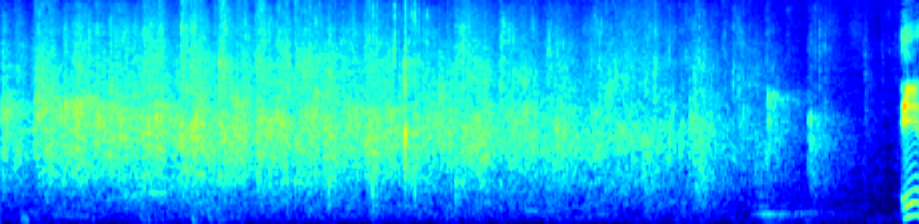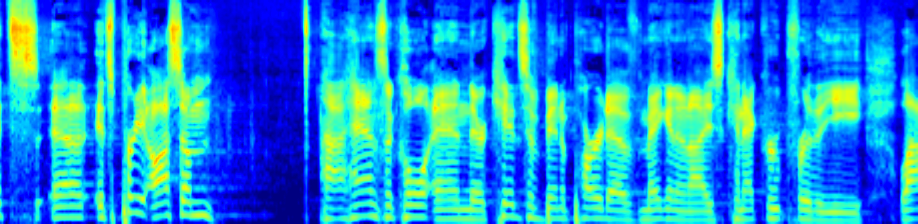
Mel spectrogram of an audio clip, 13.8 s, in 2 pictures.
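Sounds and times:
audience applause: 0:00.0 - 0:06.6
speech: 0:06.8 - 0:08.6, 0:09.3 - 0:13.7.

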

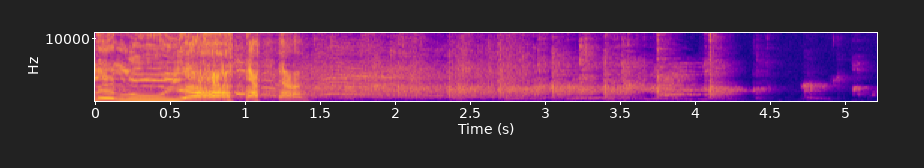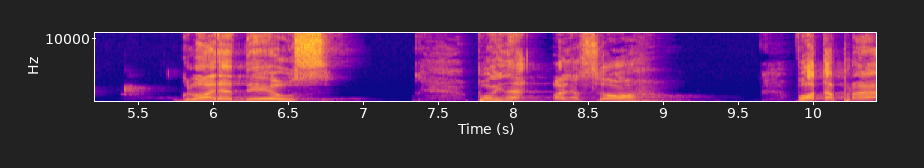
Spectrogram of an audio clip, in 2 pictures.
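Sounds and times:
speech: 0:00.0 - 0:01.6, 0:05.8 - 0:06.8, 0:07.8 - 0:09.0, 0:09.9 - 0:10.4
laughter: 0:00.5 - 0:02.1
audience applause: 0:01.0 - 0:04.5.

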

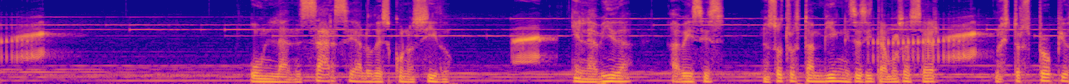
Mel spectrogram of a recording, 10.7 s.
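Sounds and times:
chorus of frogs: 0:00.0 - 0:01.4, 0:03.6 - 0:10.6
frogs croaking: 0:00.0 - 0:10.6
speech: 0:02.5 - 0:04.7, 0:05.7 - 0:10.6.

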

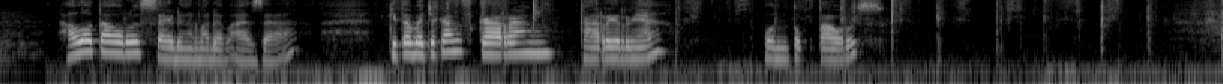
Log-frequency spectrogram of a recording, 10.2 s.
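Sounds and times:
speech: 0:00.5 - 0:02.6, 0:03.2 - 0:05.7, 0:06.4 - 0:07.4
tarot cards being shuffled: 0:03.3 - 0:04.6, 0:05.2 - 0:10.1.

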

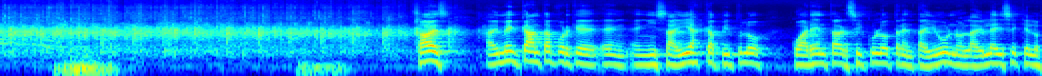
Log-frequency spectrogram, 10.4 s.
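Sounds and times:
audience applauding: 0:00.0 - 0:05.0
speech: 0:04.2 - 0:10.4.

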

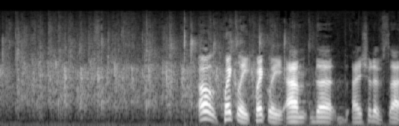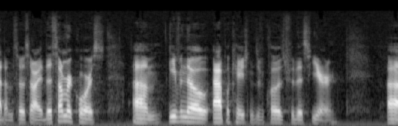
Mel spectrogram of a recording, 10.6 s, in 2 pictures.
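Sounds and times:
audience applause: 0:00.0 - 0:04.1
speech: 0:02.6 - 0:09.9.

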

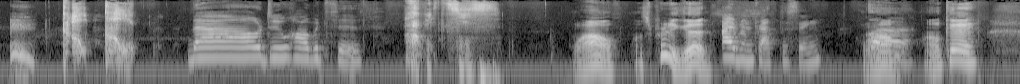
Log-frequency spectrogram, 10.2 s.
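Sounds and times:
speech: 0:00.1 - 0:00.4, 0:01.9 - 0:04.9, 0:05.7 - 0:10.1
imitated Gollum-style throaty cough: 0:00.1 - 0:01.4, 0:04.0 - 0:04.5.

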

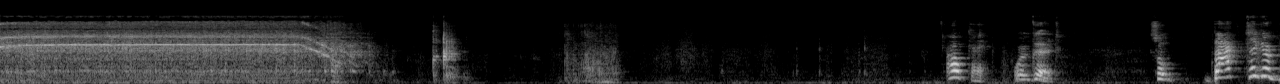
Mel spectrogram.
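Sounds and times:
food processor pulsing a Greek orange pie portokalopita mixture: 0:00.0 - 0:03.9
speech: 0:09.5 - 0:10.7, 0:11.5 - 0:12.7.

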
